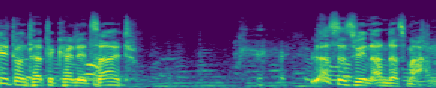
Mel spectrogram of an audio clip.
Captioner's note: William laughs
